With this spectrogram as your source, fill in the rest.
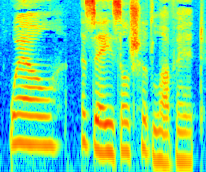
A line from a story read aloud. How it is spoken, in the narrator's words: she sighs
